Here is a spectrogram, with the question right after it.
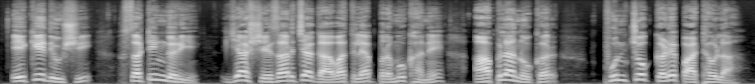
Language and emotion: Marathi, neutral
